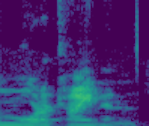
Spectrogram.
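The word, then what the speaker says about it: Mordenkainen: How do you say its name? What? It's called Mordekainen.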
